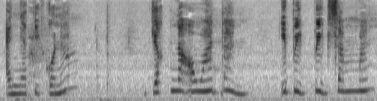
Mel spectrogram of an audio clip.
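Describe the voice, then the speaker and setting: A woman's voice: extremely high pitch, moderate pace. A woman playing a pushy, scheming young rival in love in a radio drama, with a suspicious, needling manner. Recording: faint noisy ambience behind.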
